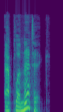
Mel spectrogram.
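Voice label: "aplanatic", British English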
